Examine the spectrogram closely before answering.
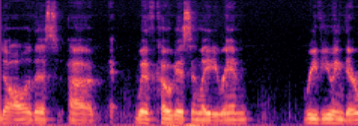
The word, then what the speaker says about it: Kogass: Okay, you can pronounce it Kogass if you're not a big fan of the big ASS at the end of it.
